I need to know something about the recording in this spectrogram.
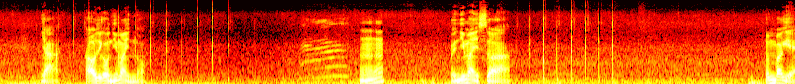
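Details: Stray cats living around a library, which come trotting over when called by name, meowing repeatedly: several drawn-out, wavering meows in short bursts across the clip, mixed with human voices and light tapping noises.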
